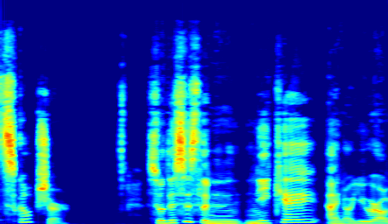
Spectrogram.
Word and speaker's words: Nike: So this is the Nikkei. I know you are all going to say Nike, but that's not the way it's pronounced. It's pronounced Nikkei of Samothrace.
